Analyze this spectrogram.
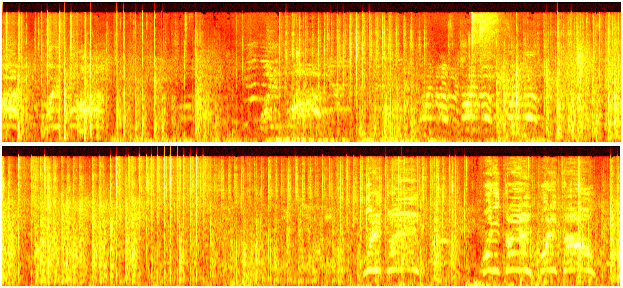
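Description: Paintball markers fire in rapid bursts of sharp pops.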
